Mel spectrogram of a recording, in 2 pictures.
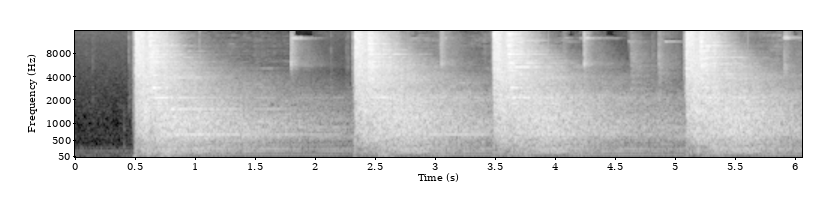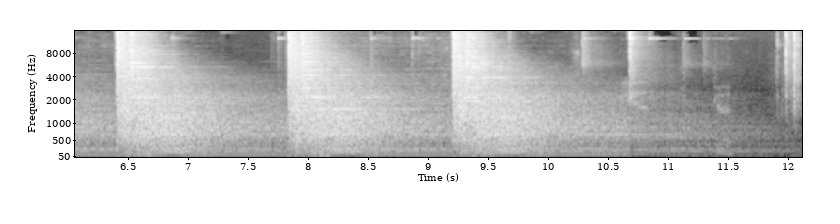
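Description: A Ruger LCP pistol fires seven sharp, loud shots at uneven intervals of roughly one to two seconds, each crack followed by a long ringing decay, close to the shooter.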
